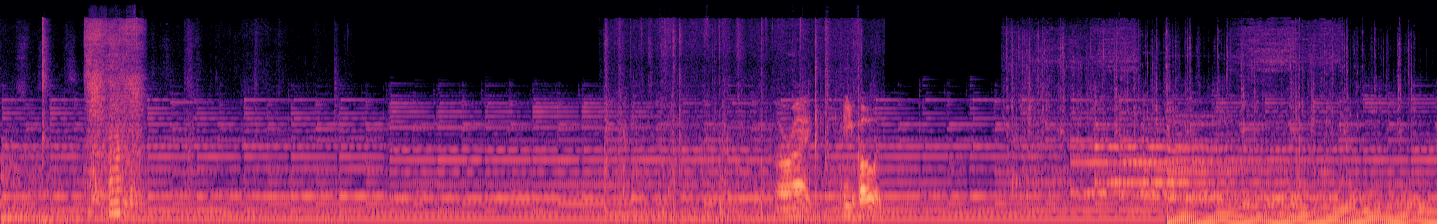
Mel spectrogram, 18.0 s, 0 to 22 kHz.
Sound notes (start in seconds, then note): 1.0 blows nose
